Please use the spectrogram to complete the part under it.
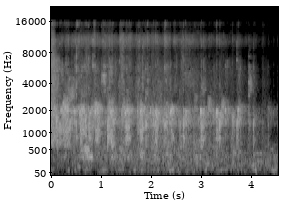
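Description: An audience applauds at a speech by the mayor of Grand-Bourg, with steady, dense clapping that swells and then thins slightly toward the end.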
